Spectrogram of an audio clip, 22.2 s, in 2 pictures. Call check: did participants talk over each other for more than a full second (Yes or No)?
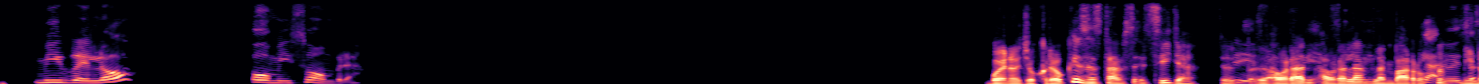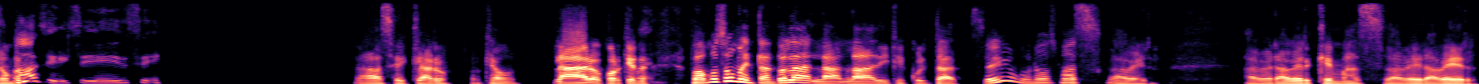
Yes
